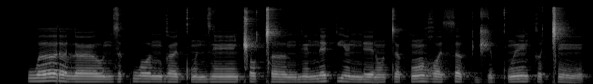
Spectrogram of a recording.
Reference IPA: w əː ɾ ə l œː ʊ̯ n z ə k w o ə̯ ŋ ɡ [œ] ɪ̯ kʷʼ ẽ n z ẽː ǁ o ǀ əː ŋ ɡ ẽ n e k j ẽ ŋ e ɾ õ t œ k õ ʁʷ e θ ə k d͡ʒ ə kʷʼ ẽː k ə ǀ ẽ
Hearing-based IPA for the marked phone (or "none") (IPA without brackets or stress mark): œ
